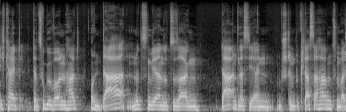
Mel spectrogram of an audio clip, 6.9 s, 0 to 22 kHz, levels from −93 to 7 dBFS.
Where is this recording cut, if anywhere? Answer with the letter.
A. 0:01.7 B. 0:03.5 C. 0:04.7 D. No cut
C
